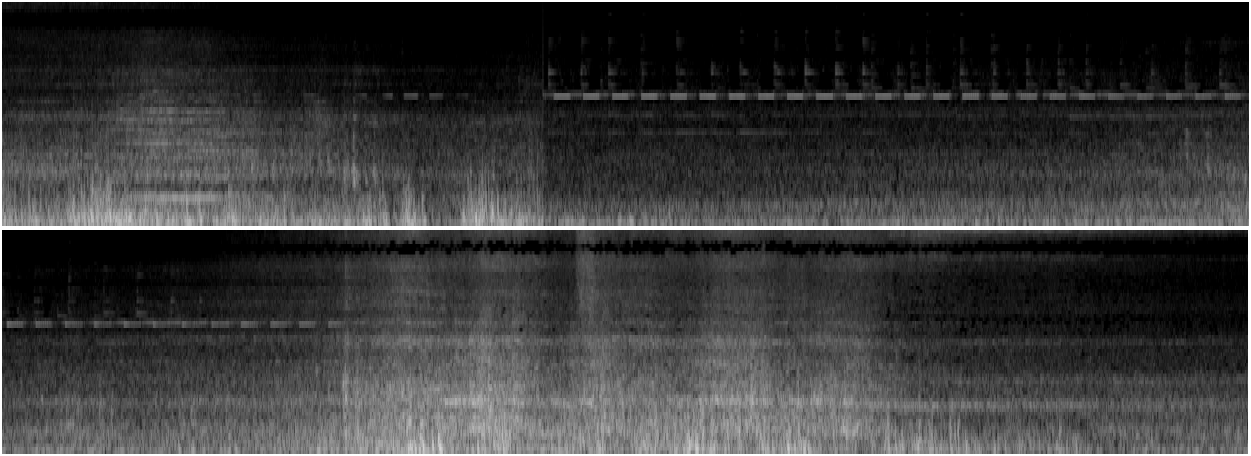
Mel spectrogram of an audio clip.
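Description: Transperth electric suburban trains: one runs close past and away, then a quieter stretch with a level-crossing bell ringing rapidly at a steady high pitch, then another train passes loudly about sixteen to twenty seconds in.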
